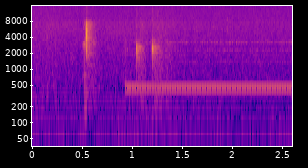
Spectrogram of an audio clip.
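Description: A click, then a steady, moderately loud telephone tone starts and holds to the end, like an outgoing call ringing, with two quick high beeps near its start. No one speaks.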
